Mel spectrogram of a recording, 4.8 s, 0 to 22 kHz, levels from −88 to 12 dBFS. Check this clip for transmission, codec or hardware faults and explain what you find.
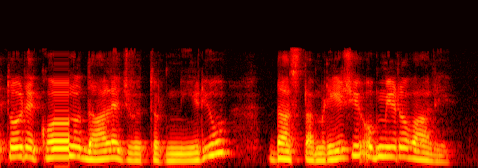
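There are two dropouts of concealed Bluetooth headset packet loss. The first runs from 0.54 to 0.69 s, just before "daleč v turnirju". The second runs from 2.76 to 2.78 s, just after it. Packets between headset and phone went missing, and the receiver filled each gap by repeating the best-matching recent stretch of waveform. The long first gap becomes a buzzy, full-level held tone with a slight warble as real speech resumes. The wideband mSBC link carries the speech with light graininess.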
